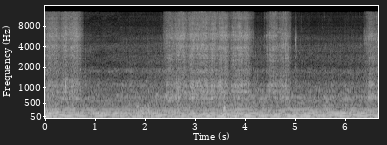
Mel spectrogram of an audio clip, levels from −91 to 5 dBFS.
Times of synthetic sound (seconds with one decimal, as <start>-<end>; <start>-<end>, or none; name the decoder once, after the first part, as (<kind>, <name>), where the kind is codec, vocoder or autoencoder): 0.0-1.5 (codec, SNAC)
